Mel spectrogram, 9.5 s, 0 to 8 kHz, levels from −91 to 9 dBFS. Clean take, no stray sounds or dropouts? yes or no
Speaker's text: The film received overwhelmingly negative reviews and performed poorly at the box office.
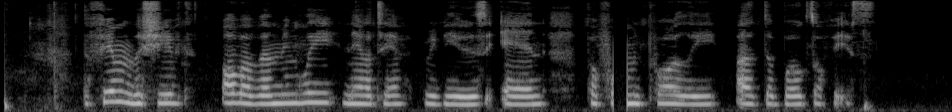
no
